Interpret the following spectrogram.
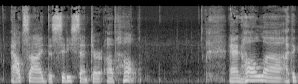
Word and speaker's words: Hull: center of a city called Hull like the hull of a ship and uh for our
